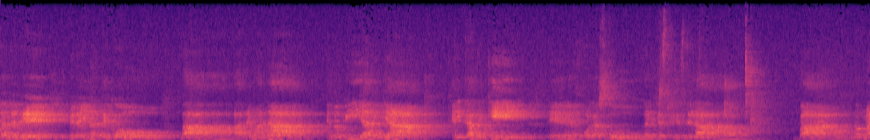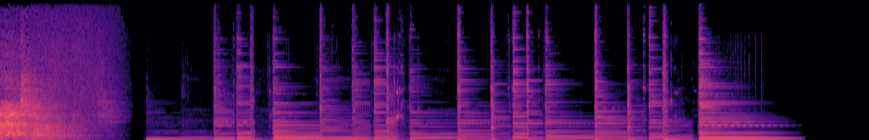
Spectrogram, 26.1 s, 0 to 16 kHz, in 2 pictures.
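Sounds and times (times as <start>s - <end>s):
acoustic guitar jingle: 15.2s - 25.1s.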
